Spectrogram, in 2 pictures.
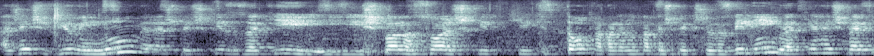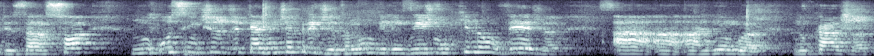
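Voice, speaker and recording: Noticeable background noise sits under the voice. The talking proceeds at a moderate pace. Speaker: conference speaker, education researcher. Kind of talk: conference presentation.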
